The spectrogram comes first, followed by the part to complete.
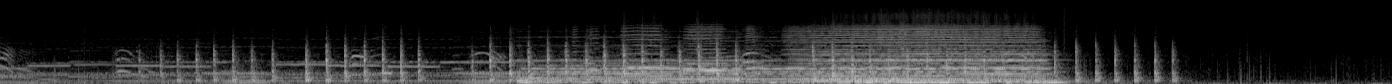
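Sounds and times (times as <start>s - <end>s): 
rapid knocking on a door: 1.6s - 11.9s.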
